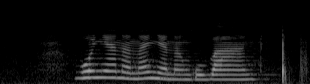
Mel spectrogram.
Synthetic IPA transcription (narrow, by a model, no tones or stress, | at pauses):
βɔɲananaɲanaŋɡuɓaːni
